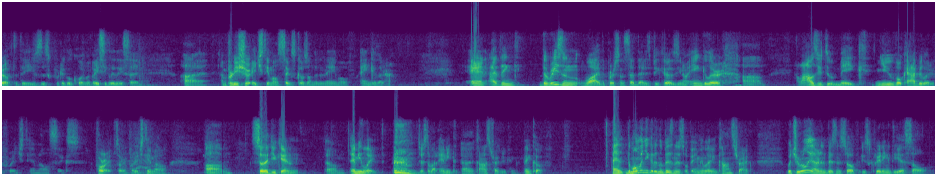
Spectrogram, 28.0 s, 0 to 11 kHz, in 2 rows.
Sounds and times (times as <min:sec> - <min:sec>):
Speech: 0:00.0 - 0:05.9, 0:07.0 - 0:22.2, 0:23.1 - 0:28.0.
